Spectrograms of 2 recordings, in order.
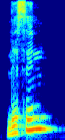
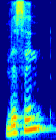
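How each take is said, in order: No difference in how they are said.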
